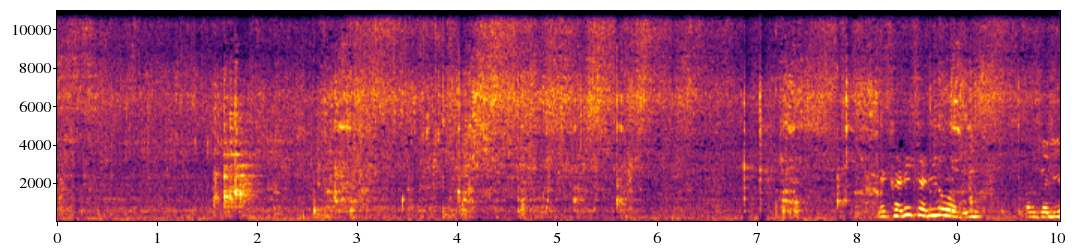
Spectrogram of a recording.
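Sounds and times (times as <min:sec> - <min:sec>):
lentils sizzling in hot oil: 0:00.0 - 0:10.0
ladle scraping metal pot: 0:07.0 - 0:09.7.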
